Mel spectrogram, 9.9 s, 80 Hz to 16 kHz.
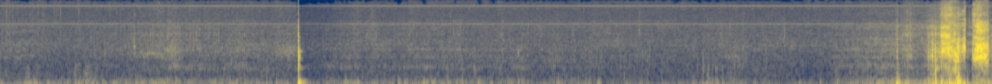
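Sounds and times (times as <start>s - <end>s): faint low rumble: 0.0s - 9.9s.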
